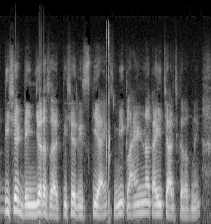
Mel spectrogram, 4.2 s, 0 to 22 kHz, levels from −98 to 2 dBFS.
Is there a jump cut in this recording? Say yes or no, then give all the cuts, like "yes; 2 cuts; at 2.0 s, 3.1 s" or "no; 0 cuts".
yes; 1 cut; at 2.2 s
